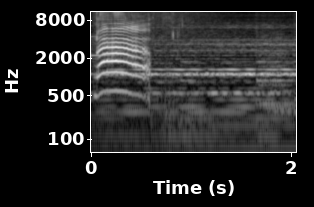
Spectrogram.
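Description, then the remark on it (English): A single clear cat meow, loud, rising then falling over about half a second, followed by a faint sustained tonal hum with no speech. “His third son got the cat.”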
